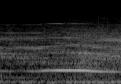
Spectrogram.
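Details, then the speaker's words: E-flite P-51D Mustang 1.2 m electric RC plane in flight: a clear, steady mid-pitched tone lasting about half a second over the motor drone; battery low-voltage warning, though no warning appeared on the radio. "That's a low voltage warning. Huh, weird."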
